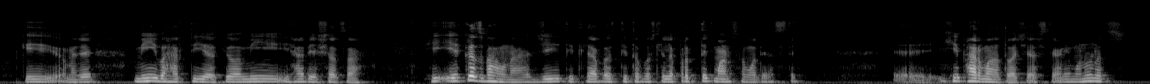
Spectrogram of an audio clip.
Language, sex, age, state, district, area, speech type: Marathi, male, 30-45, Maharashtra, Ahmednagar, rural, spontaneous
